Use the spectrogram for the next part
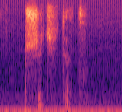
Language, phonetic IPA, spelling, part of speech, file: Czech, [ˈpr̝̊ɪt͡ʃiːtat], přičítat, verb, Cs-přičítat.ogg
- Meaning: imperfective of přičíst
